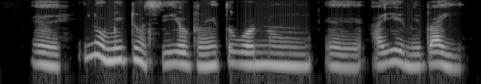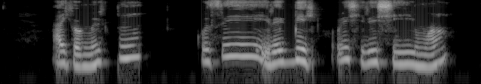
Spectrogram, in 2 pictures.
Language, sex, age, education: Yoruba, female, 15-29, tertiary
